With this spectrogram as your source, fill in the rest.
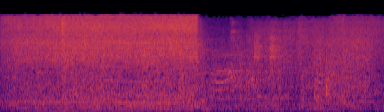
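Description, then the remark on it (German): A loud overlock sewing machine, worked by a trainee, whirs steadily as it stitches two layers, wadding and leather, together; its dense mechanical hum shifts slightly partway through and continues without pause. “An der Maschine kettelt Laura die beiden Lagen zusammen.”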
